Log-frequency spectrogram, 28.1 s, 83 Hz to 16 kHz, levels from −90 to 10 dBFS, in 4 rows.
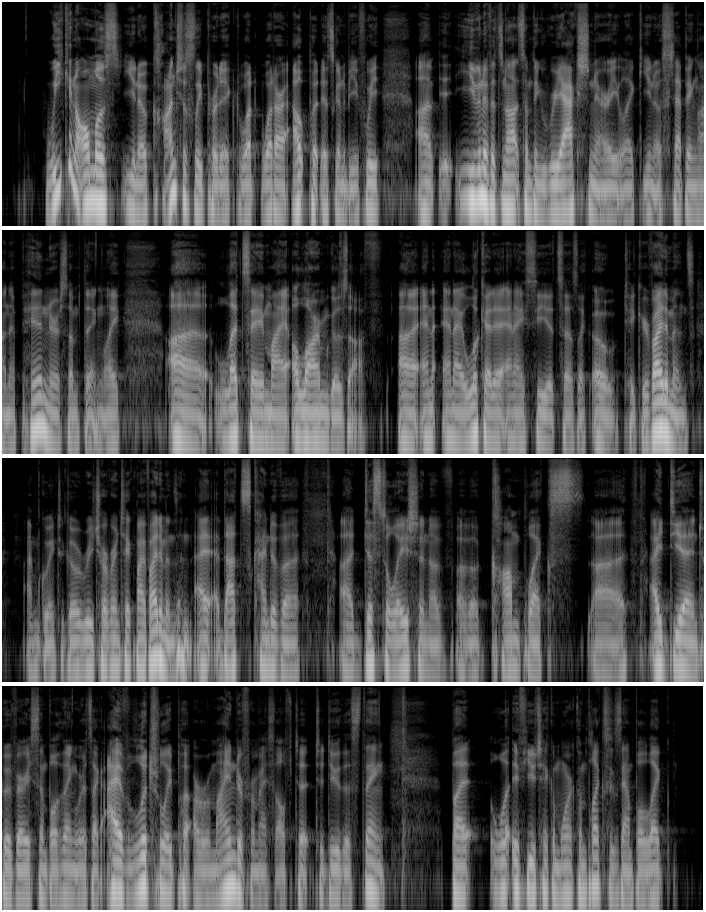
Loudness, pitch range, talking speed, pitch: -27 LUFS, 105-130 Hz, 240 wpm, 115 Hz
